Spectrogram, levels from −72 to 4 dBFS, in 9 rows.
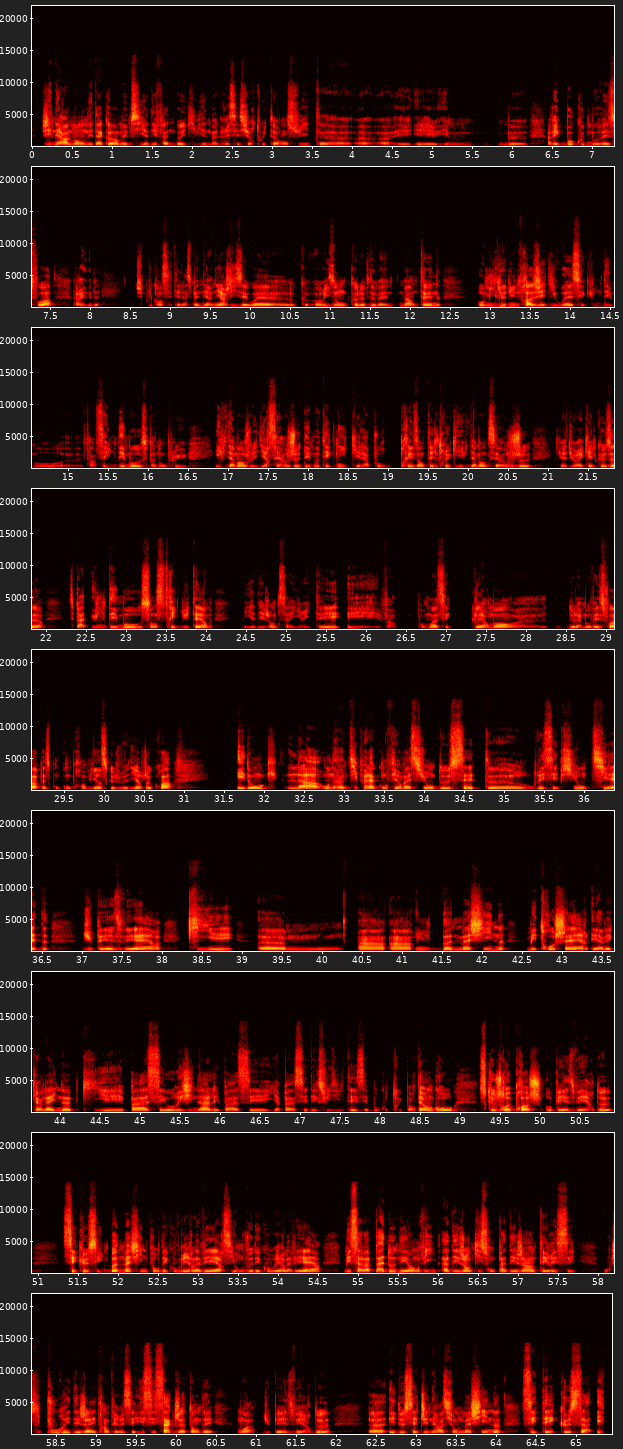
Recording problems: thin; very; fading below 350 Hz

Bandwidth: 14.5 kHz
